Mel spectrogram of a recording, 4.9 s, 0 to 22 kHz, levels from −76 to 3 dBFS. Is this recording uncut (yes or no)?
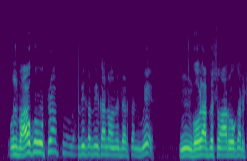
no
